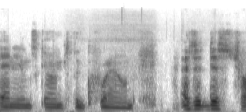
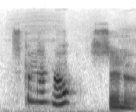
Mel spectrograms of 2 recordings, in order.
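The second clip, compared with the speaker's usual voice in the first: very high-pitched storytelling character voice. Reading a story aloud, voicing the cloaked figure in a high-pitched voice. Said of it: "you doing this high pitched voice is fucking up your mic".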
